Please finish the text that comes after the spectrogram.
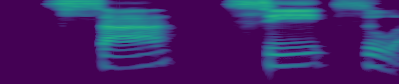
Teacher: ketika mengucapkan huruf Seen, pangkal lidah, bagian belakang lidah, tidak terangkat; Itu namanya Istifal, ya.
